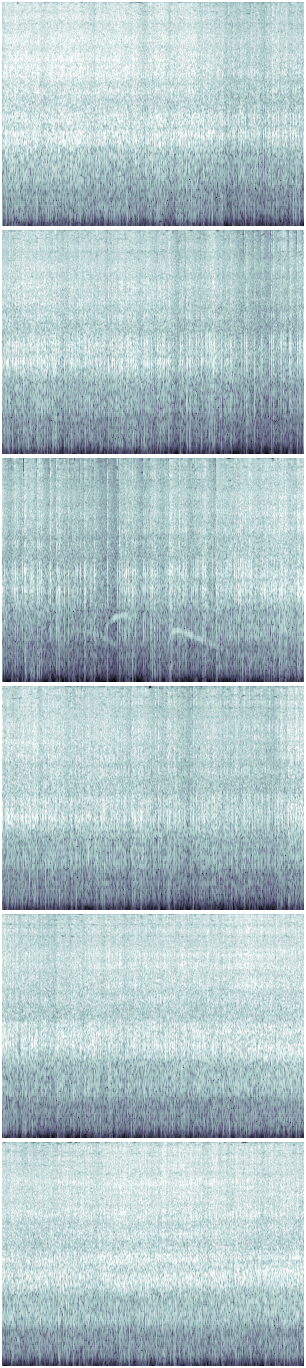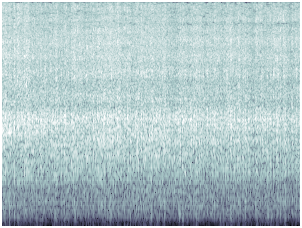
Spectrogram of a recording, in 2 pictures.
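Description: Fireworks lance-work sign burning with a steady fizzing hiss and crackling. The crackles come thickest about a third of the way in.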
